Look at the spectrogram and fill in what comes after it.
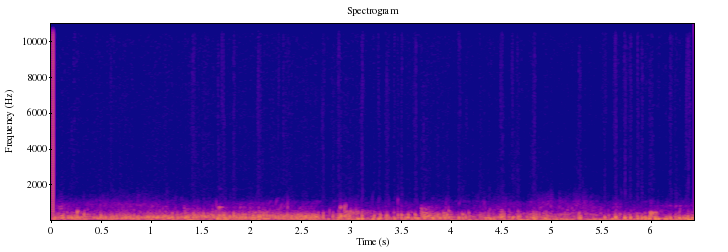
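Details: Stomach growling (borborygmi): continuous low rumbling and gurgling from the belly, gas and fluid moving through the gut.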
